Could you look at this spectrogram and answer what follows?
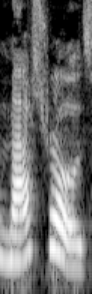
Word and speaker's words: Mastro's: Oh my god, Mastros.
